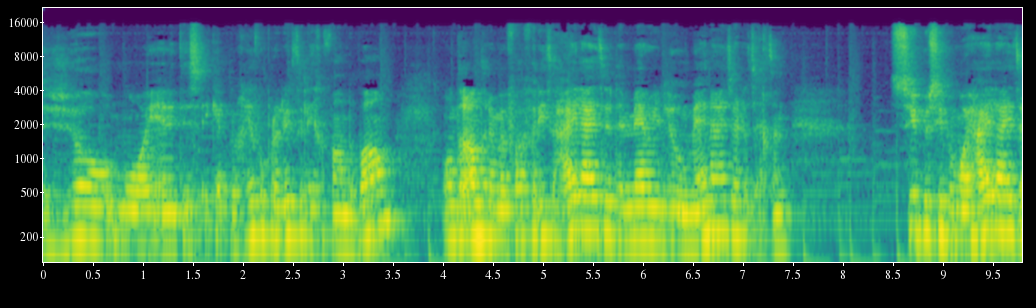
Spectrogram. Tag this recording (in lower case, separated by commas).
speech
